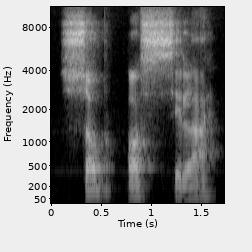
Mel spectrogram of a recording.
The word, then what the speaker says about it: Szoboszlai: This is how you pronounce it, apparently. Szoboszlai.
